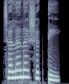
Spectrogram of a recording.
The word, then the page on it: ಚಲನಶಕ್ತಿ: calana śakti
